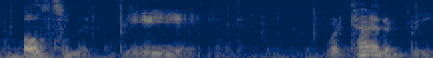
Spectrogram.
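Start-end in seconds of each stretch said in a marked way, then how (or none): 0.1-1.0 gruff put-on character voice. Repeating a phrase while trying to do the Solid Snake voice. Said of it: "I just need to try and do the Solid Snake voice, and it's the same style".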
